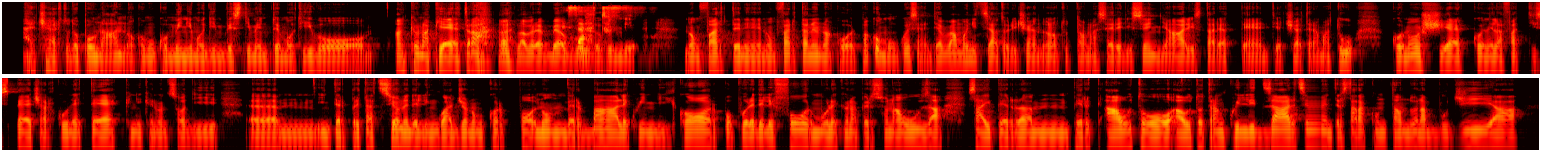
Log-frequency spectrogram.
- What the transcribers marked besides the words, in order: other background noise; laughing while speaking: "pietra"; chuckle; laughing while speaking: "Esatto"; background speech
- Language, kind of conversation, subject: Italian, podcast, Che cosa ti fa fidare di qualcuno quando parla?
